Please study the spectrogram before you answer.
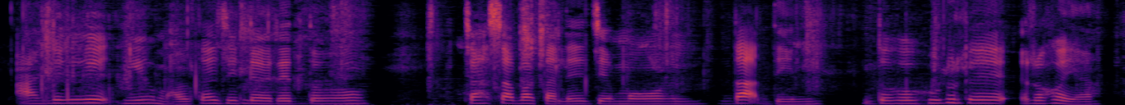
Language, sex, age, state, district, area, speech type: Santali, female, 18-30, West Bengal, Malda, rural, spontaneous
